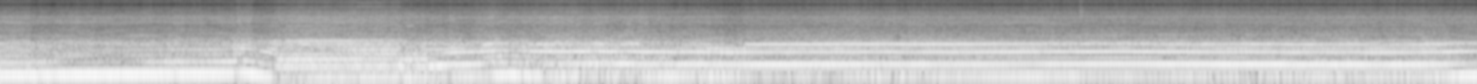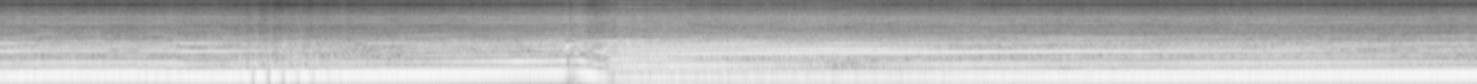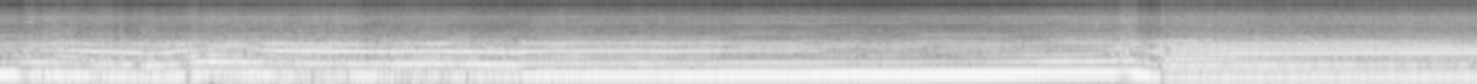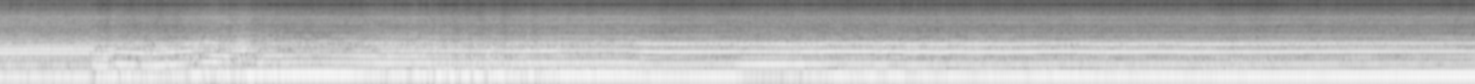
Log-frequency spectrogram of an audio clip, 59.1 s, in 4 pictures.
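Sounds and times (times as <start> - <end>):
car engine running hard: 0.0 - 59.0.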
